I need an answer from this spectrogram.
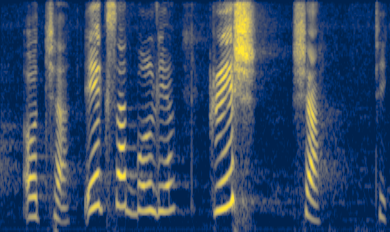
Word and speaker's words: Krish Shah: Krish Shah. अच्छा, एक साथ बोल दिया. Krish Shah.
